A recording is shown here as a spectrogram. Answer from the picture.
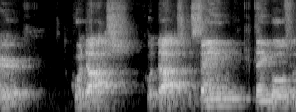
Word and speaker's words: Qadash: You wouldn't say Qadasha because of this connector. These connectors, like I said, they combine two of the characters together, and you will pronounce it as such. You will pronounce it the same way. So, like it was combined. So instead of saying the Shah, Qadasha, it's connected at the bottom. You say Qadash.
